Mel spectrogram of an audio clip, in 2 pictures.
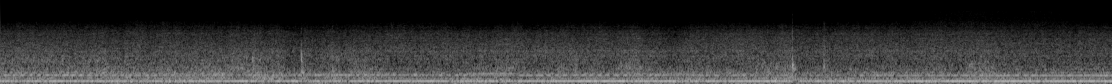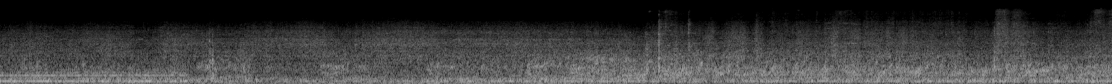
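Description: Electric train running along the track: a steady electric hum over the rumble and hiss of wheels on rail. The hum stops about thirteen seconds in, leaving the track noise, with a few light clicks near the end.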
